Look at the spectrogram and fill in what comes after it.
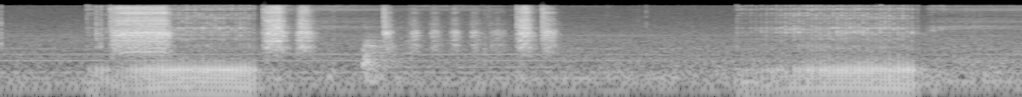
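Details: Sleeping English Bulldog puppies after feeding: two low, raspy snoring breaths a few seconds apart, separated by soft scratching and shuffling clicks.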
